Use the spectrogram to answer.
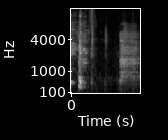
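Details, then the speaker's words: An adult recovering from an illness, with their voice returning, gives two short, wet cough bursts bringing up phlegm, then a breathy exhale. "my voice is yeah that you hear that ladies my voice is back as you just coughed up phlegm two seconds ago okay"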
